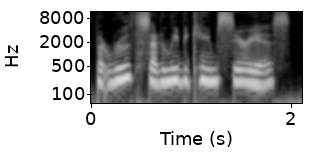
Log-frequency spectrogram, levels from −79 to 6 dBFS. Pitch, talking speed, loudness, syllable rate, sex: 205 Hz, 140 wpm, -15 LUFS, 5.1 syllables/s, female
